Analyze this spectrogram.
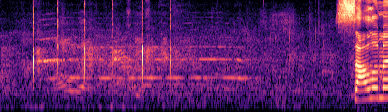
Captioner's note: applause, cheering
